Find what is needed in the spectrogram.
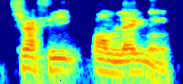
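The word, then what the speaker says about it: trafikomläggning: move it kind of so om is like uh to undo something or to change it so om legending means that you are changing so then you have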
